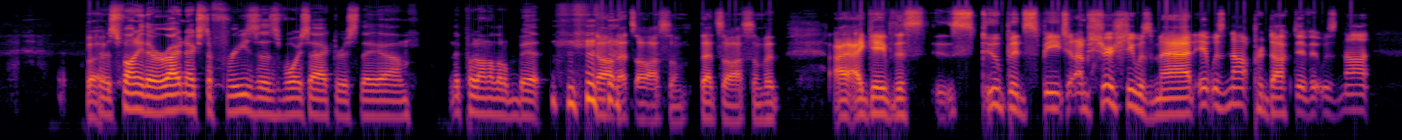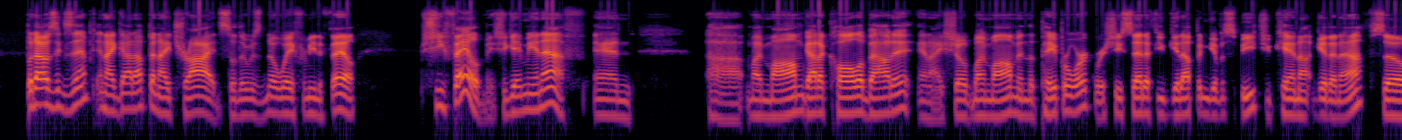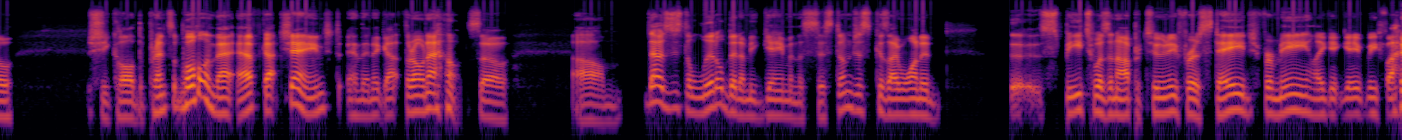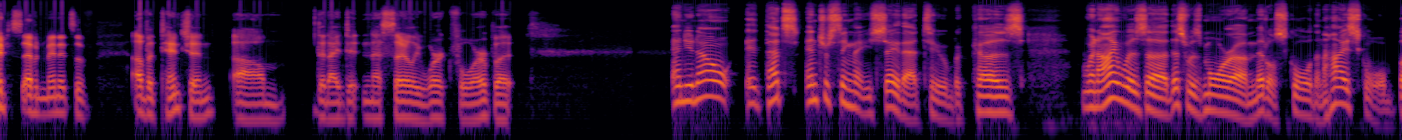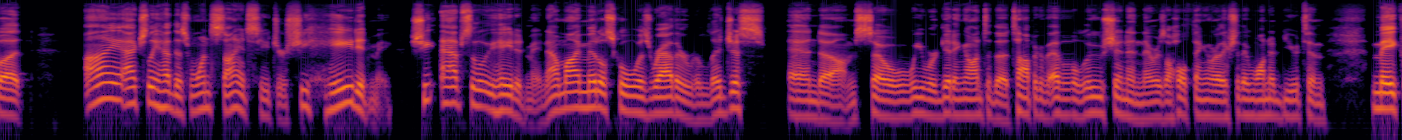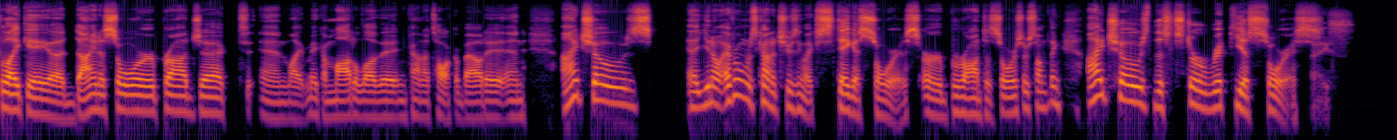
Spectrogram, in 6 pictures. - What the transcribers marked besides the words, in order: static; distorted speech; chuckle; other background noise; laughing while speaking: "principal"; laughing while speaking: "out"; laughing while speaking: "5"; stressed: "hated"; "Styracosaurus" said as "stirrickiasaurus"
- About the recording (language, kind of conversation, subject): English, unstructured, How do you feel about cheating at school or at work?
- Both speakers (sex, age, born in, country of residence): male, 30-34, United States, United States; male, 45-49, United States, United States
